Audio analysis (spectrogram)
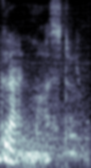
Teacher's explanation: in the grand master the stress is on grand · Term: compound words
